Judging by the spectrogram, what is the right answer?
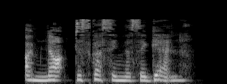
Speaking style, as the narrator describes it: he snaps at Carrick

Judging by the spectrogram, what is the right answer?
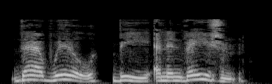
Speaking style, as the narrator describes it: she said in a tightly clipped tone

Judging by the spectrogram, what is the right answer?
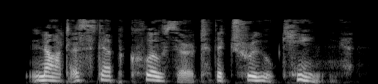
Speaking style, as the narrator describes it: she growls

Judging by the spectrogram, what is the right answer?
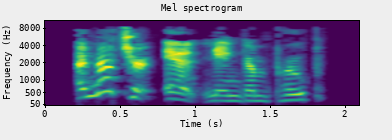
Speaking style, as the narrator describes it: Aunt Tilly snapped

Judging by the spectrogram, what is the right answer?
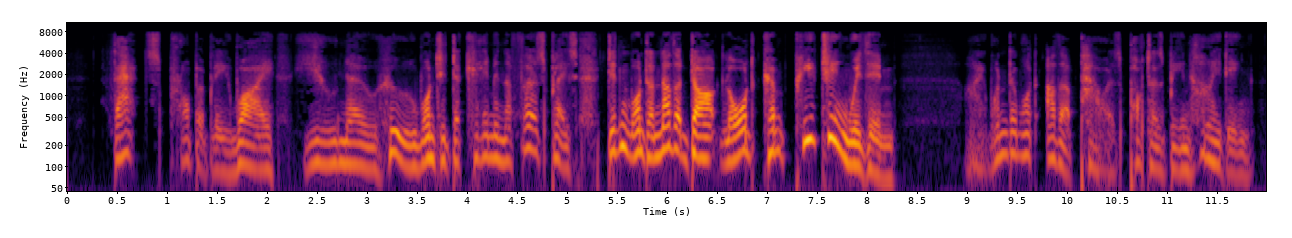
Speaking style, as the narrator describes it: He dropped his voice until it was barely more than a whisper, and said

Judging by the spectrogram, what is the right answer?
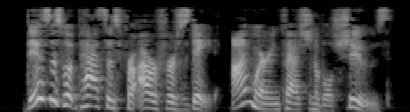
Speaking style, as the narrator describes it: she retorted sharply

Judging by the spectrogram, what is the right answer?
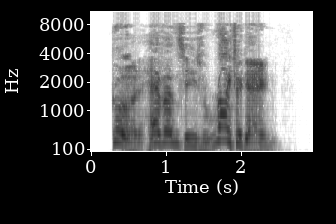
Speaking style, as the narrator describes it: cried the old green grasshopper

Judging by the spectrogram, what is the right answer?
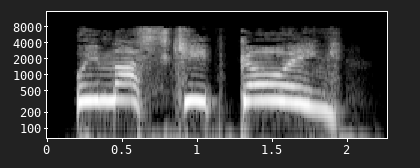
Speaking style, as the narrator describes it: Miss Peregrine shouted

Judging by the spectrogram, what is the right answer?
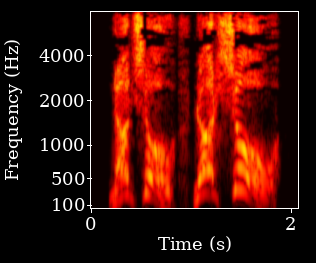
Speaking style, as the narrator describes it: Ulsum half-shrieked

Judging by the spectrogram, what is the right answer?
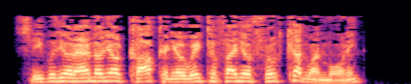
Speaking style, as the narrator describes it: they jeered back at Longdon

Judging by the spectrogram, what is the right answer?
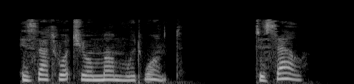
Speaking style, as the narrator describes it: Her voice was low and quiet

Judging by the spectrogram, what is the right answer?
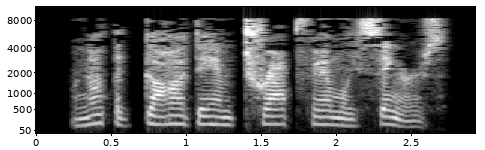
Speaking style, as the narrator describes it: Cal said under his breath

